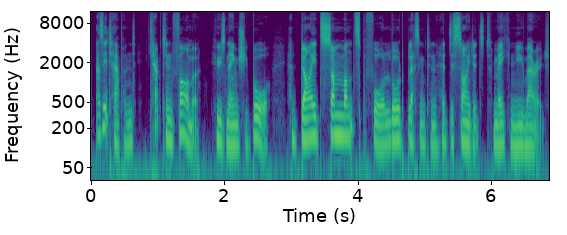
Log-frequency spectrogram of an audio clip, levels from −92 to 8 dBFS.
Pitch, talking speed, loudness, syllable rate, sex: 125 Hz, 200 wpm, -22 LUFS, 6.0 syllables/s, male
